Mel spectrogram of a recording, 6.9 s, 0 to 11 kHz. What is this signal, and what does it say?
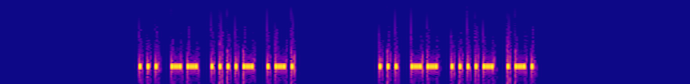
Morse code, heard as a keyed tone, about 30 wpm, 700 Hz. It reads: SM4R SM4R
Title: DXCC-100 Call Signs - 4 Characters - Repeated 2x - 30wpm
